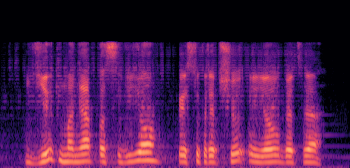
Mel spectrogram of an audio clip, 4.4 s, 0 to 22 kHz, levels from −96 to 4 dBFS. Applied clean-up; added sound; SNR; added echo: neural separator model SepFormer DNS4.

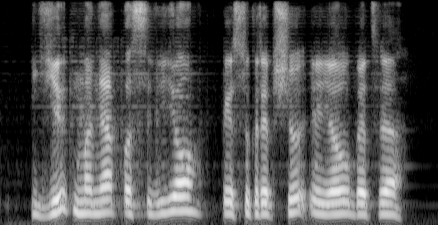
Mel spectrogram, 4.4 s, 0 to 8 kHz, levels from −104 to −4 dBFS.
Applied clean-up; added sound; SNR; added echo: neural mask model DeepFilterNet 3.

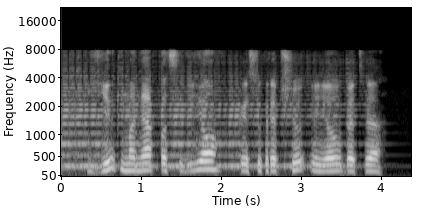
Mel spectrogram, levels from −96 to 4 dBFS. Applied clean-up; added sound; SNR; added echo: neural mask model RNNoise.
